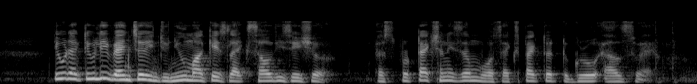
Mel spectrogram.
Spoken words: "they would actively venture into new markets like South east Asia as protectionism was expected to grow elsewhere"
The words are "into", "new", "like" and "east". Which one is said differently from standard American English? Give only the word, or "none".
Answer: east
